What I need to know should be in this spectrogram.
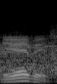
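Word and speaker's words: Nieves: hitter no neav how do you say it niavis niavis Juan niavis a no hitter neis holy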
